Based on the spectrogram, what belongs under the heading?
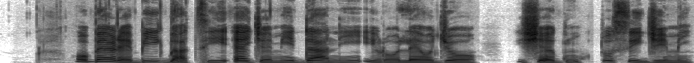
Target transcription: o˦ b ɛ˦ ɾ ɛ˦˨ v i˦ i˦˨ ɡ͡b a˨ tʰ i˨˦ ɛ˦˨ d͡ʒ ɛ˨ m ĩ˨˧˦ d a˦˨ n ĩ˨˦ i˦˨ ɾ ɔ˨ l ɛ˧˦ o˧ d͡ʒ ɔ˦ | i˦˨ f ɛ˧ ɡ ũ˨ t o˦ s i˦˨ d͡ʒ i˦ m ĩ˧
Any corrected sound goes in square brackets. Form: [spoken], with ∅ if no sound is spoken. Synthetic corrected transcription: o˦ b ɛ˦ ɾ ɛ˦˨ [b] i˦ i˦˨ ɡ͡b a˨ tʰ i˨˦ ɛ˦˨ d͡ʒ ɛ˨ m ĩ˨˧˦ d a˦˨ n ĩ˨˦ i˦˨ ɾ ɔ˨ l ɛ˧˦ [ɔ˧] d͡ʒ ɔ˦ | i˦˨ [ʃ] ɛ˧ ɡ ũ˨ t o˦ s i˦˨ d͡ʒ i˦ m ĩ˧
